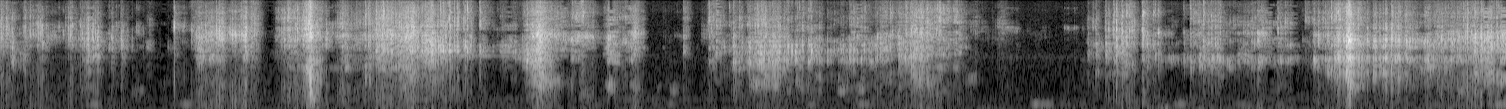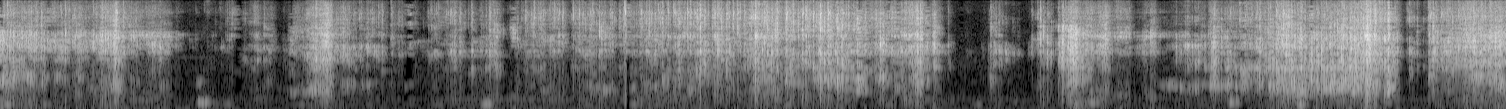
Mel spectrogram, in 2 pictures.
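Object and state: Silicone pan scrubber.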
